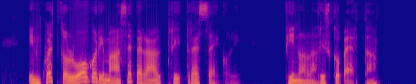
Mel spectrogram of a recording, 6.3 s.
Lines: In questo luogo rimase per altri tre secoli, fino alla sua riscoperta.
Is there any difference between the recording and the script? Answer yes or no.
yes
